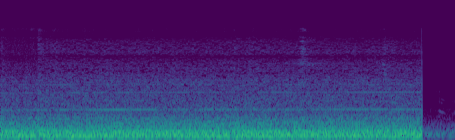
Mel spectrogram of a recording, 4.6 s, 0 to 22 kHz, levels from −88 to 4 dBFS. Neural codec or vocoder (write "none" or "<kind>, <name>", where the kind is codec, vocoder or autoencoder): none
